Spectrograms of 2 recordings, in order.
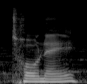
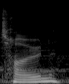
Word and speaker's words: TONE: By the way, it's pronounced uh Tone, not Tone.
